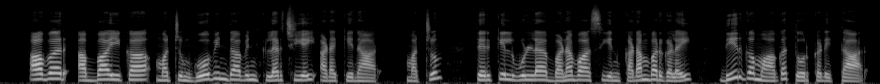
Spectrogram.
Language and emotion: Tamil, neutral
